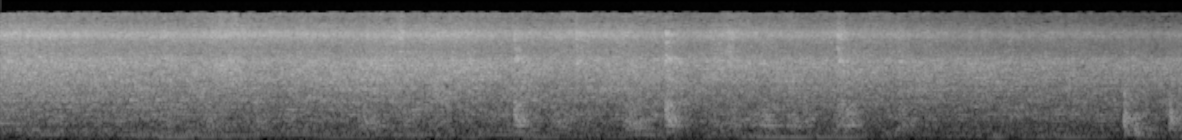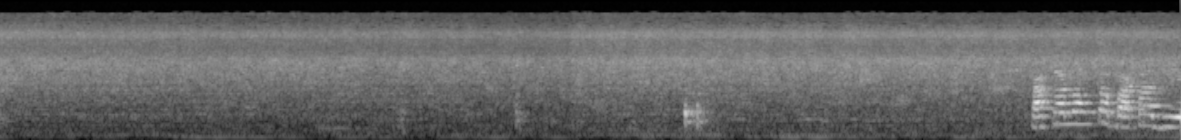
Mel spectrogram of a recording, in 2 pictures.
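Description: Potato and sweet pumpkin hiss and sizzle in a pan for a vegetarian dish with yardlong beans, a steady broad frying hiss with faint scattered ticks and a few louder clinks near the end.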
